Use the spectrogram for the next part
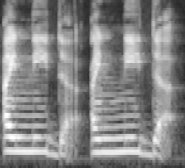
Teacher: you heard to changing to duh a lot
